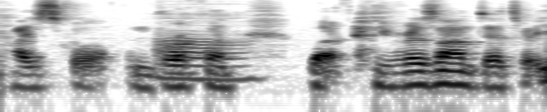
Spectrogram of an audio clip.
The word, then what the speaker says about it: raison d'être: d'être, raison Raison d'être.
